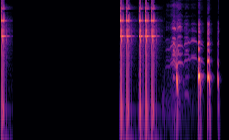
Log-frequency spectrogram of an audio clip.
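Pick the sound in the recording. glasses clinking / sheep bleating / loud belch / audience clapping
glasses clinking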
